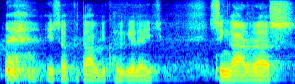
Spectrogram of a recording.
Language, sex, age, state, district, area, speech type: Maithili, male, 30-45, Bihar, Saharsa, urban, spontaneous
